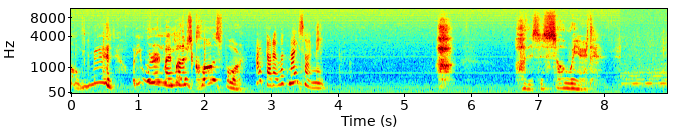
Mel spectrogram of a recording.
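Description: A young man speaks with dramatic emphasis, close by.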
